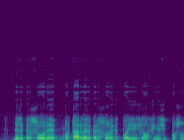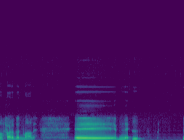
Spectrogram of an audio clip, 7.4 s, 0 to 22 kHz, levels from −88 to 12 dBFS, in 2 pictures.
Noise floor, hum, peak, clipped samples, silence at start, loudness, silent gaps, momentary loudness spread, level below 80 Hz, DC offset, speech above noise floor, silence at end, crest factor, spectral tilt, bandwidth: -66 dBFS; none; -2 dBFS; under 0.1%; 0.3 s; -23 LUFS; none; 16 LU; -66 dBFS; under 0.1%; 43 dB; 0.9 s; 22 dB; -7.5 dB/octave; 7.8 kHz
